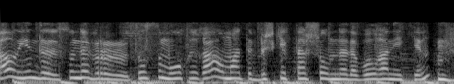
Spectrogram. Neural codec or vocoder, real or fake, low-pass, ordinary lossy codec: none; real; 7.2 kHz; AAC, 48 kbps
